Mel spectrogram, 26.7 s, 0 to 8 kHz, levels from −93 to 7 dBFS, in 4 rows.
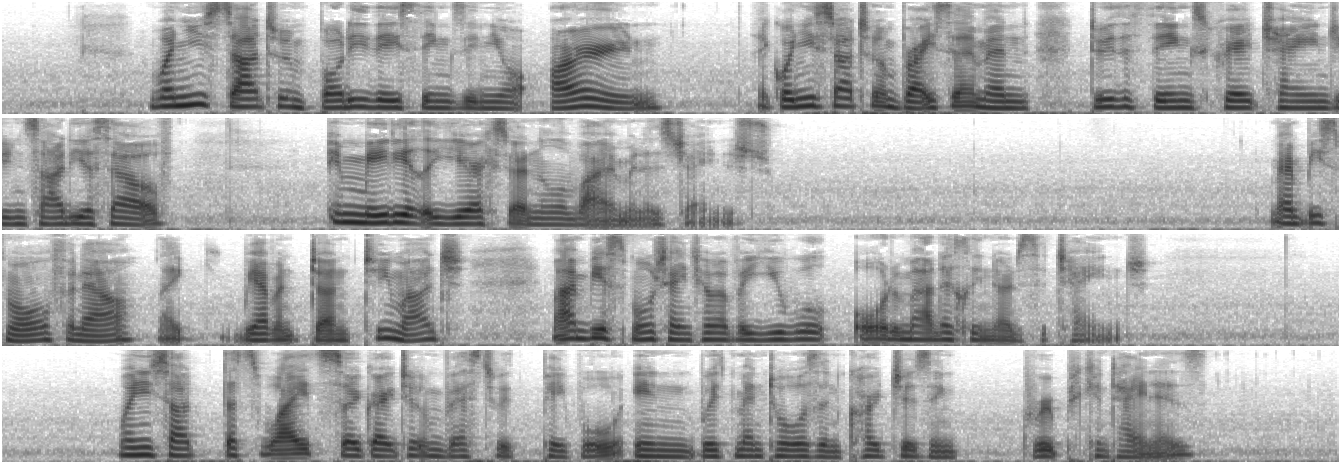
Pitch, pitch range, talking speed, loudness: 180 Hz, 160-200 Hz, 170 wpm, -16 LUFS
